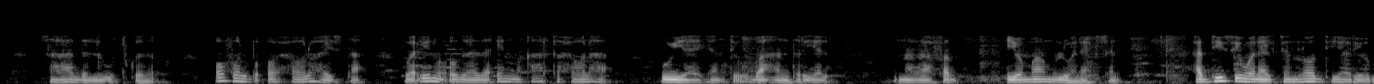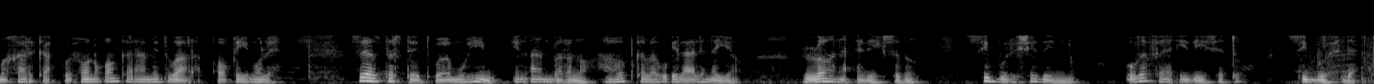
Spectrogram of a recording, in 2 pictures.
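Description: No technical faults are audible.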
